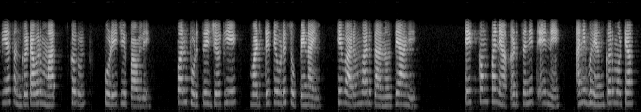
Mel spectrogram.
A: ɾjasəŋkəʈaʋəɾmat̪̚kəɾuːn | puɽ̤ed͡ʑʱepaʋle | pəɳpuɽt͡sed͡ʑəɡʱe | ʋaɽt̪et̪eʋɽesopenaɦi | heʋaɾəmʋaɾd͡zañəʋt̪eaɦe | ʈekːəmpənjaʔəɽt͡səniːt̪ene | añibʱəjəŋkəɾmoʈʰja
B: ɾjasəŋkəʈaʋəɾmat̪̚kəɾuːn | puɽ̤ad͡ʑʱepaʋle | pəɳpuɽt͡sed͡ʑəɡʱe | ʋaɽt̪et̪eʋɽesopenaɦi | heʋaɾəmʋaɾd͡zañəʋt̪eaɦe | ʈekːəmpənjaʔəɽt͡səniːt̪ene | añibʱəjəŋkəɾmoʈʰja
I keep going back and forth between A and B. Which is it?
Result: A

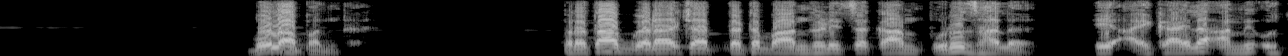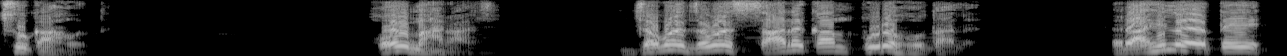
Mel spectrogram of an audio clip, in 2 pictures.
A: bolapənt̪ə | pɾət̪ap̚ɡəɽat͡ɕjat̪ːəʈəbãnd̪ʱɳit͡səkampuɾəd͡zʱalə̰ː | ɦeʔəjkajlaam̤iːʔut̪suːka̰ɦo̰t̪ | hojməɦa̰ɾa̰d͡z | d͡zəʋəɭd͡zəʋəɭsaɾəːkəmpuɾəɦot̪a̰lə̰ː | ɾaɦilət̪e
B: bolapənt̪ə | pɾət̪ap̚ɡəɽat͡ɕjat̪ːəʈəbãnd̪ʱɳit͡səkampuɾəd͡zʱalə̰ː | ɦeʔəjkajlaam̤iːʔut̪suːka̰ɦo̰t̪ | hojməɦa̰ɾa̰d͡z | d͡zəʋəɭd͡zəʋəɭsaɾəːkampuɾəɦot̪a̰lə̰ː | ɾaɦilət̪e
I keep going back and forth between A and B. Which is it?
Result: B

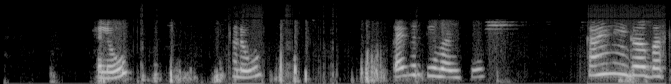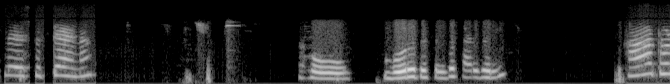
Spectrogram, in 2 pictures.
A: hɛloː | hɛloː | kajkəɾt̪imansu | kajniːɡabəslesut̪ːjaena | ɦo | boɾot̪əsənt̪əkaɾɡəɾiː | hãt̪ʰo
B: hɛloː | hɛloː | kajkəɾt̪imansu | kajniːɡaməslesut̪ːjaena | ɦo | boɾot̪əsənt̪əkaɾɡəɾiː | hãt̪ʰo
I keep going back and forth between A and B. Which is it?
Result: A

